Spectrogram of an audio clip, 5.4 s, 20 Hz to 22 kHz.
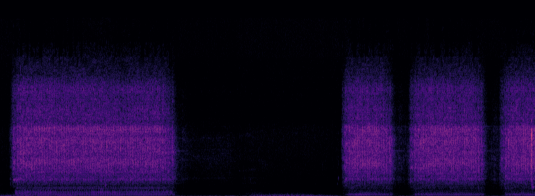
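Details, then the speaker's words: Second-hand Traxxas Nitro 4Tec RC engine, priming with starter and adjusting low-speed needle: loud buzzing starter bursts in repeated attempts, briefly fires loud then cuts, won't keep running; hard starting. "think i'm trying to still trying to prime it it goes to fire as you can hear that it's it's really loud and then it just cuts"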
